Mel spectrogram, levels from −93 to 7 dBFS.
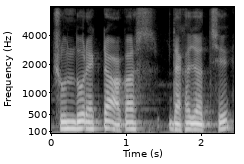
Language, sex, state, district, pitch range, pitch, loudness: Bengali, male, West Bengal, Alipurduar, 140-160 Hz, 155 Hz, -13 LUFS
